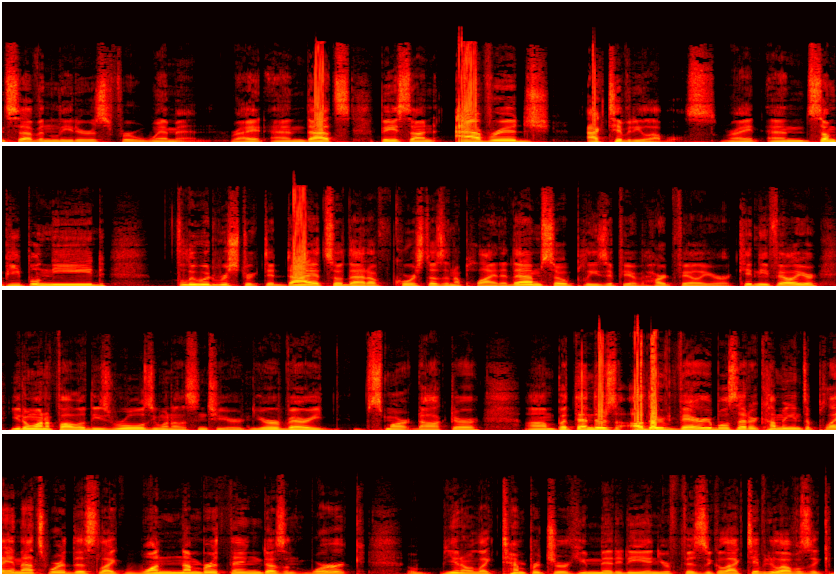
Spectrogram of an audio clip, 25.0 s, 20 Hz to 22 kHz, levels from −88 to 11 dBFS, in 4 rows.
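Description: Integer overflow cracks the speech at 2.34 to 2.40 s, just before "based on". It returns at 3.42 to 3.55 s and at 4.43 s. It strikes again at 8.44 to 8.53 s, after "people need fluid restricted", and at 16.86 to 17.41 s, before "variables that are coming". Loud peaks, driven up to about 4 dB past the integer limit, wrapped to the opposite sign instead of being held. Each wrap flips across the full range. It sounds like a violent crack, much sharper than clipping.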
